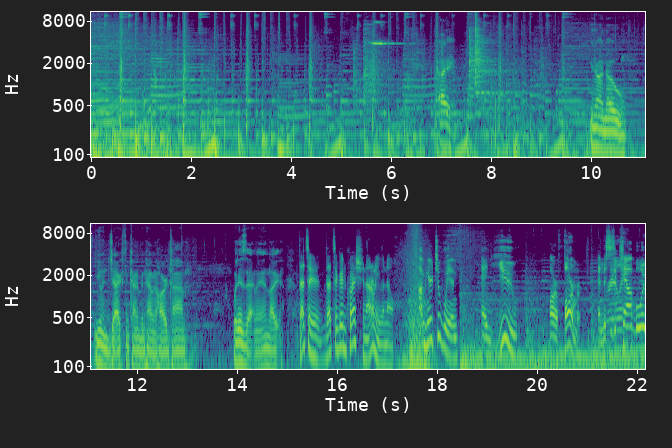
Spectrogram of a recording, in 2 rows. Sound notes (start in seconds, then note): 7.4 gate clanks shut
